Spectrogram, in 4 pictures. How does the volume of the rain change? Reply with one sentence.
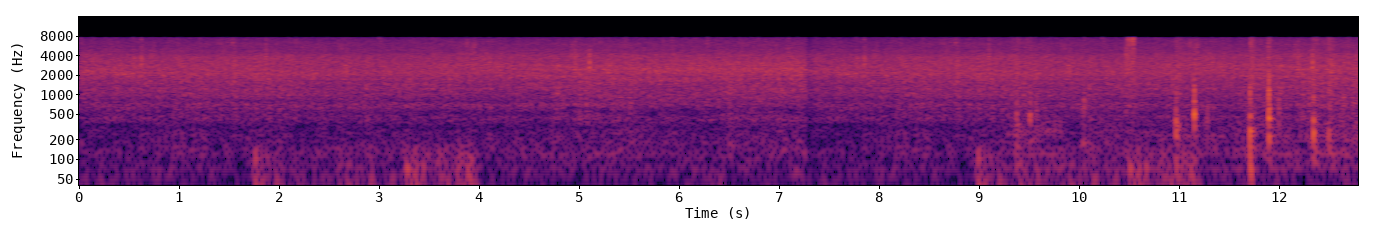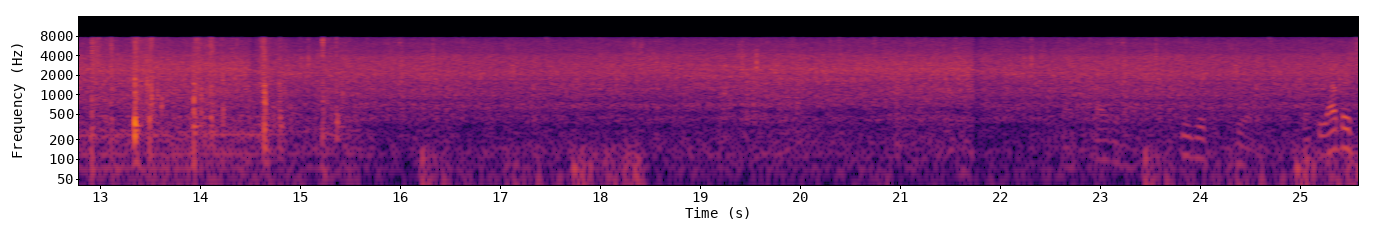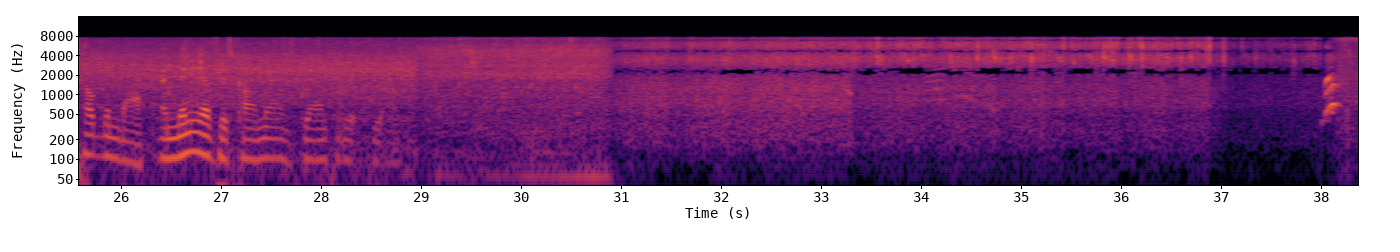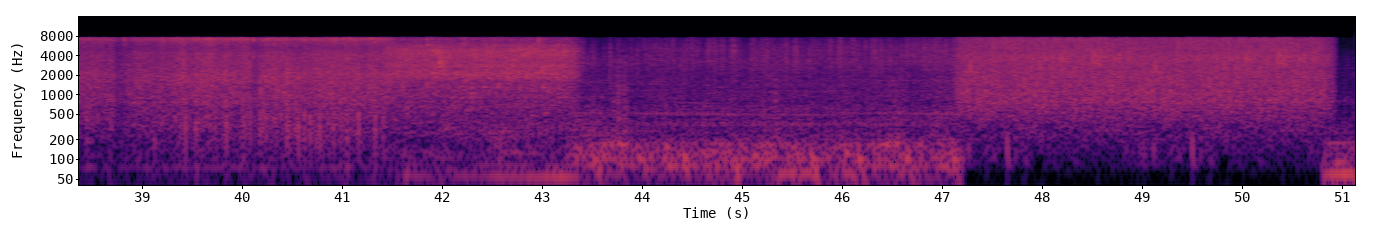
The volume of the rain stays about the same.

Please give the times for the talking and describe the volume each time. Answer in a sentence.
You can hear the talking from 22.8 to 28.8 s, getting louder then quieter.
